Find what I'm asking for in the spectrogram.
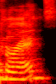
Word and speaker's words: Tretinoin: Tretinoin. – Yep. Mm-hmm. Correct. Tretinoin.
